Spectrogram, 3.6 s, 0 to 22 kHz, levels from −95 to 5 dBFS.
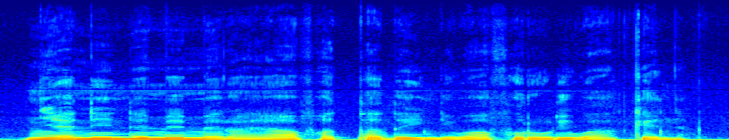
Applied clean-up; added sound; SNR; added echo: none; none; none; none.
